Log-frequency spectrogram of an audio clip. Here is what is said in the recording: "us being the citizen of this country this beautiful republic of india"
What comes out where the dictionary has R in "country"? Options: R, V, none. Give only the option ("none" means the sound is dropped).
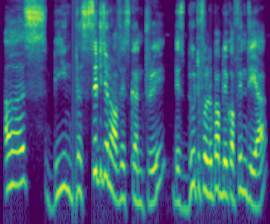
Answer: R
